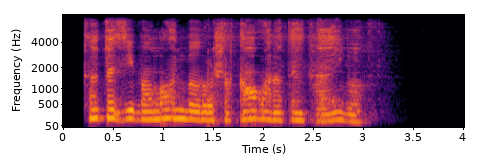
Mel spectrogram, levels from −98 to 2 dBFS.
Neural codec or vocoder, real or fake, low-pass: codec, 44.1 kHz, 1.7 kbps, Pupu-Codec; fake; 7.2 kHz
